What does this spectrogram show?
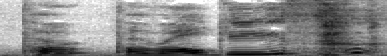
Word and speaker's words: pierogi: Spinach and white cheddar pierogies.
